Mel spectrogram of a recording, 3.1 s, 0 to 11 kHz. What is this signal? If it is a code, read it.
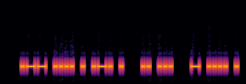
Morse code, heard as a keyed tone, about 34 wpm, 700 Hz. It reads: WHERE IS THE
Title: Sentences from Top 1600 Words 35wpm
